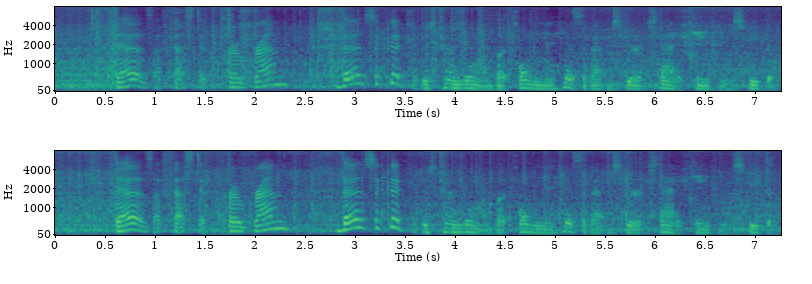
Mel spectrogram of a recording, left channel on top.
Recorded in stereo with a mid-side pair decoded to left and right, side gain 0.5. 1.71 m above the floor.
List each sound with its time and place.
0.6 s a woman speaking: 35° right, 0.5 m
3.6 s a man speaking: 10° left, 0.7 m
